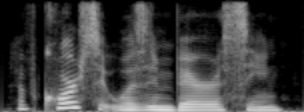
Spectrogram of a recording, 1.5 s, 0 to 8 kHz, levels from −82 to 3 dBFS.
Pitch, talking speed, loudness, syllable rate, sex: 220 Hz, 195 wpm, -15 LUFS, 6.9 syllables/s, female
